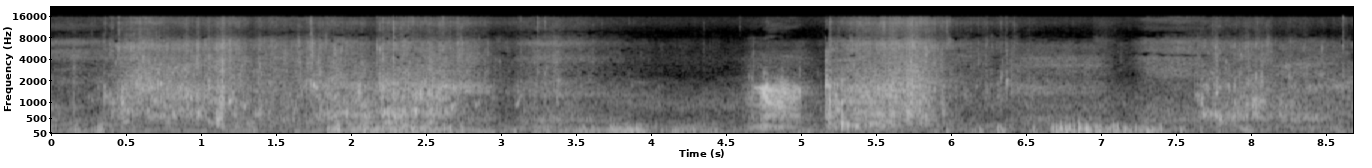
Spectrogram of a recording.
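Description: Creek water and mud splashing and squelching in irregular spells as hands dig at a foot stuck in the mud.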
